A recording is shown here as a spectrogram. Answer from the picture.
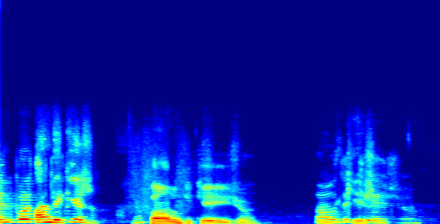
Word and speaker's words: pão de queijo: Yeah, that is How this to pronounce it correctly? cheese bread. It's like No, the in pão de Portuguese. queijo. pão de queijo, Pão de de queijo.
